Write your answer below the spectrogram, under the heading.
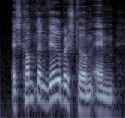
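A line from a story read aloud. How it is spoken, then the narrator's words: Calling out. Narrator (German): rief er seiner Frau zu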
